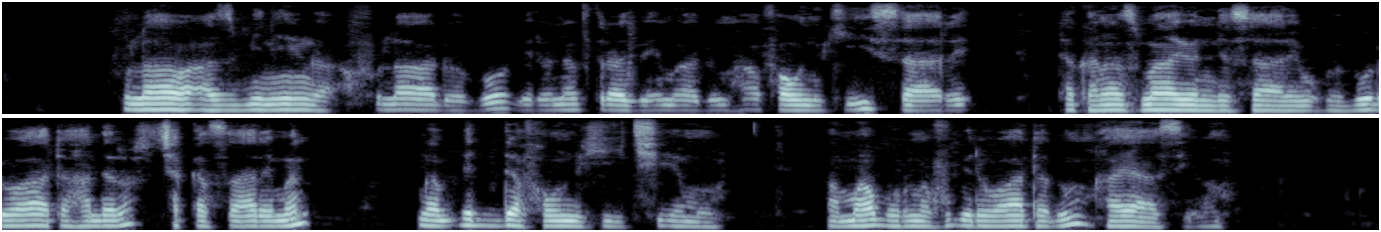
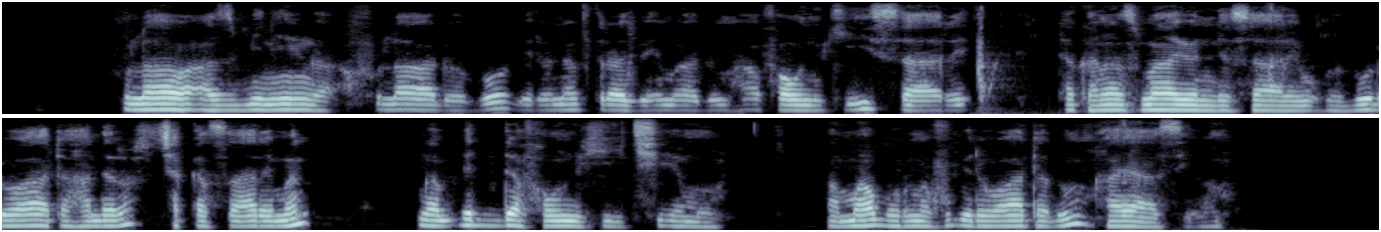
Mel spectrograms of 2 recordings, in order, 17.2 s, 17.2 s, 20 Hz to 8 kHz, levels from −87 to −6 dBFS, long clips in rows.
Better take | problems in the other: first | noise reduction (neural mask model Resemble Enhance denoiser)

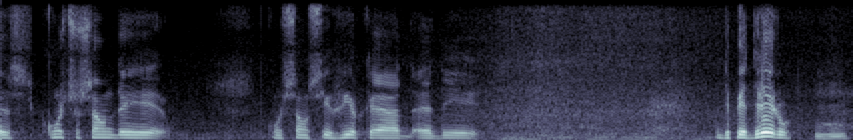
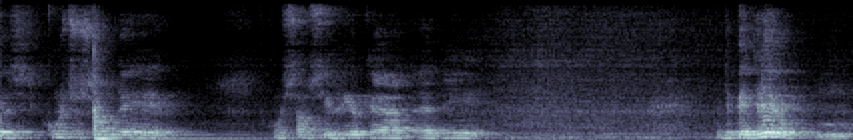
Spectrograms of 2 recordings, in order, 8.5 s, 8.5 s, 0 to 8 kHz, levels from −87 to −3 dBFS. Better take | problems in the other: first | background sound (Bowed string instrument); 6 dB below the speech // room echo; dies away in 0.8 s

